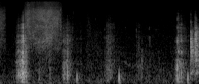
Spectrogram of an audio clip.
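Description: Crunchy snack chewed close to the mic, with loud bursts of crackling bites at the start and end and softer crunches between.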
